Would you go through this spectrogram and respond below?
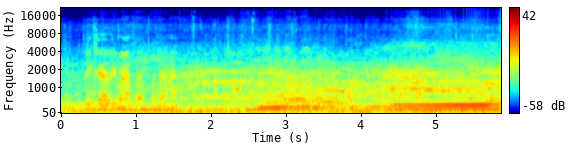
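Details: Cows unloaded from the first truck at a crowded spot in Indonesia low in deep, level drawn tones, a longer moo swelling at the close, over a steady engine hum and faint voices.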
